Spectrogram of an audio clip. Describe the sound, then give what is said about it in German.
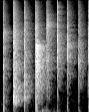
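Hand clapping: about nine sharp, bright claps in a steady, quick rhythm, each one loud and crisp with a short decay, and no voices. “Einen Applaus.”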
